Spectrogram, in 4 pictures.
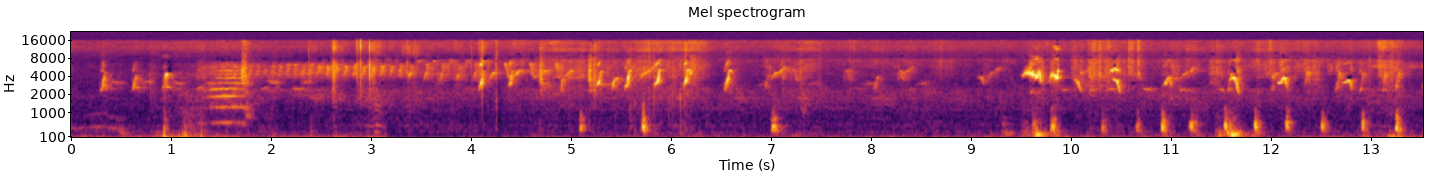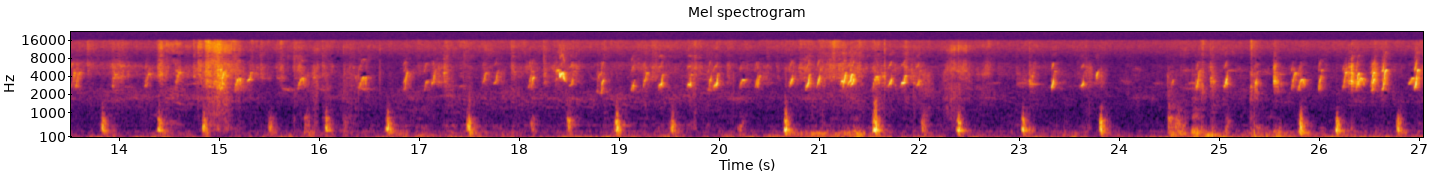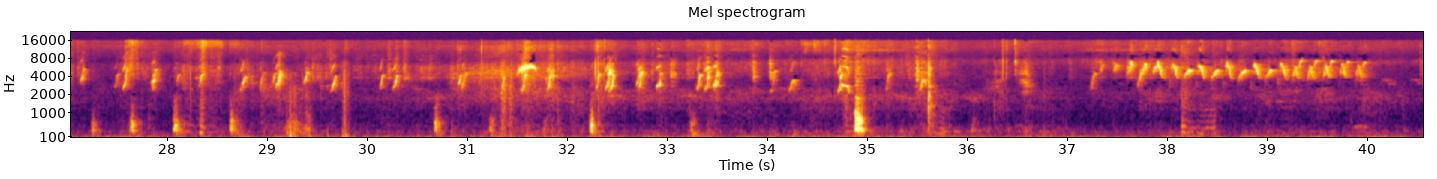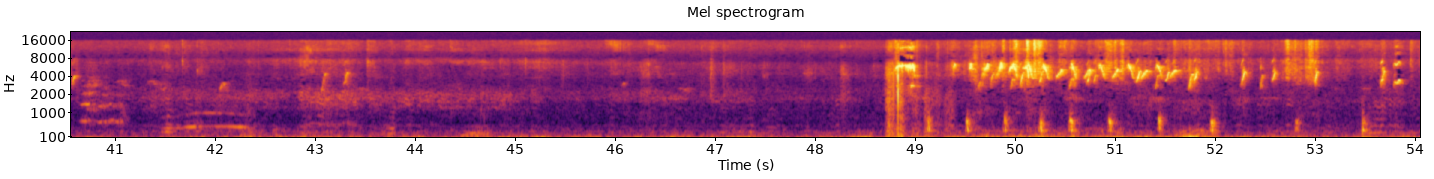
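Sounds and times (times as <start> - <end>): chicks peeping: 0.0 - 43.9, 48.2 - 54.0
hen clucking: 4.7 - 7.4, 9.3 - 36.8, 48.7 - 54.0.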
